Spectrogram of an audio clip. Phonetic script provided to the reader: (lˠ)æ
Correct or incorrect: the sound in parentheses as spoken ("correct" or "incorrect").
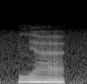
incorrect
